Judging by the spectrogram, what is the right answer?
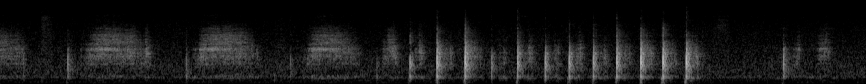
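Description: A coin scratching the coating off an instant lottery scratch ticket. First come four separate scraping strokes about a second apart, then about three seconds of quick, short scrapes and clicks, several a second, which stop about seven seconds in.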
